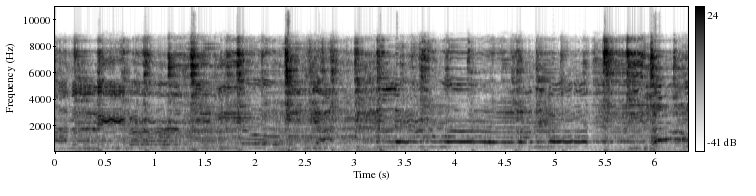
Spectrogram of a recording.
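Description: Live music through outdoor PA speakers: a woman singing into a microphone over guitar and a steady beat.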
